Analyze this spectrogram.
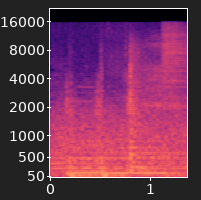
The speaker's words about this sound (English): And that buzzing in the background that you can hear is the Moses Saunders Dam, which was built in 1958, joint project between the two countries, and generates colossal amounts of power 850 megawatts goes to both sides, the US and Canada.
